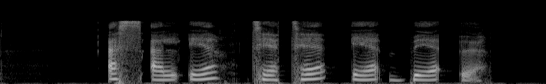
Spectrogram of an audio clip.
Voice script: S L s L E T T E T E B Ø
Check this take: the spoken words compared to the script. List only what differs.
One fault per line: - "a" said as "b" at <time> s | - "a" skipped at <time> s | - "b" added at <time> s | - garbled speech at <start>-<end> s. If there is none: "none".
- "s L" skipped at 1.8 s
- "T E" skipped at 3.8 s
